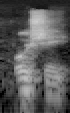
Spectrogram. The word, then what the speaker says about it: Wuxi: This is, correct me if I'm wrong on my pronunciation again. Wuxi. Wuxi, yes.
